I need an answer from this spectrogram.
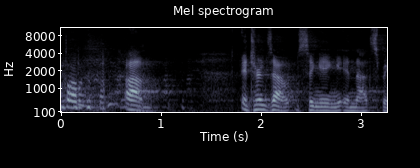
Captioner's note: laugh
